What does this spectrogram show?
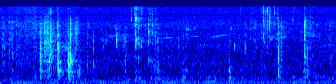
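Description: Faint close-up sounds of a person chewing fast food, with small scattered wet clicks and crackles.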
